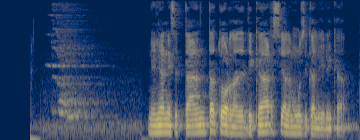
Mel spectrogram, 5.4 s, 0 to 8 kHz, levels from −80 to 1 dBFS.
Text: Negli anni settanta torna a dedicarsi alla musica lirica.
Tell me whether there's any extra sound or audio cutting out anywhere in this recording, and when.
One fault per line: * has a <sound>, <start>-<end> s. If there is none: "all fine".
* has a squeak, 0.7-1.8 s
